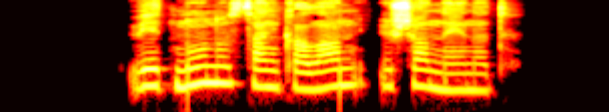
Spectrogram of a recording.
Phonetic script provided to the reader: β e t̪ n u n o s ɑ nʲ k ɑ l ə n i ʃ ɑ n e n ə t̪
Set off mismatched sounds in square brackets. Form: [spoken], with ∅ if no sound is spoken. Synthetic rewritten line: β e t̪ n u n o s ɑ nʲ k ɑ l [ɑ] n [y] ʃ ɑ n e n ə t̪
